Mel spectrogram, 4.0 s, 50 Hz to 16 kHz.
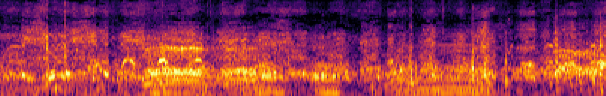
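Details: Around 1000 hungry Muscovy ducks: a continuous din of overlapping, slightly wavering honks, several drawn out for half a second or more.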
